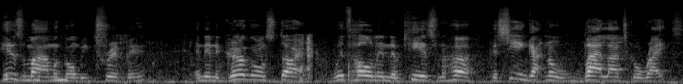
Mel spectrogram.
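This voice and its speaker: Over noticeable background noise, a man speaks loudly at a high pitch with ordinary pitch variation. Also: fairly quick pace. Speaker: talk show host. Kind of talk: casual chat. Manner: animated.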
